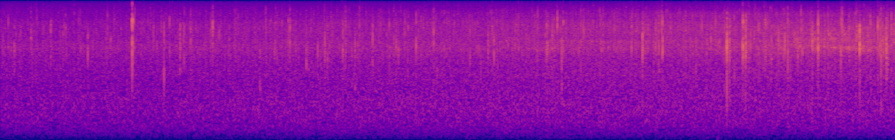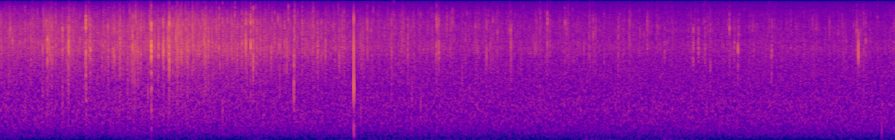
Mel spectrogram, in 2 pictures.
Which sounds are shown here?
rain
